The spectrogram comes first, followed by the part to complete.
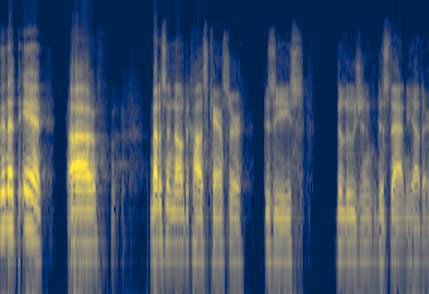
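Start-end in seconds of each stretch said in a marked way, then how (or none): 2.0-5.7 very quiet, rushed, low fine-print disclaimer patter. Mocking the end of a medicine commercial, imitating a fast drug disclaimer. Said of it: "It's real fast".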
